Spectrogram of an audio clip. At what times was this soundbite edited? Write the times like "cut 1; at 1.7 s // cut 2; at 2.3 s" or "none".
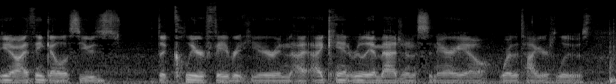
none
